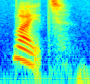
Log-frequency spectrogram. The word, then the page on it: lights: American English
